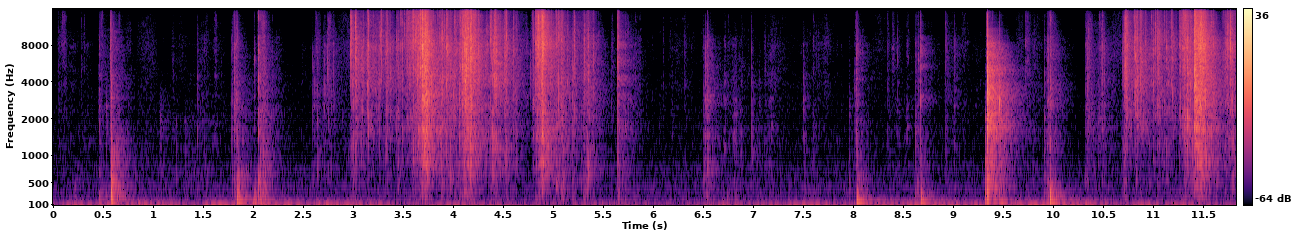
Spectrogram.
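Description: Hands handling sports trading cards and a foil card-pack wrapper: rustling and crinkling, loudest about three to five seconds in and again near the end, with a few sharp clicks.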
